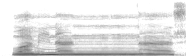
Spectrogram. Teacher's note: نون مشدد ہے، یہاں پر ہم غنہ کریں گے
